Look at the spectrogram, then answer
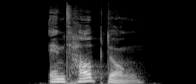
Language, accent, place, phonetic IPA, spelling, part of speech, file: German, Germany, Berlin, [ɛntˈhaʊ̯ptʊŋ], Enthauptung, noun, De-Enthauptung.ogg
- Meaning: beheading, decapitation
